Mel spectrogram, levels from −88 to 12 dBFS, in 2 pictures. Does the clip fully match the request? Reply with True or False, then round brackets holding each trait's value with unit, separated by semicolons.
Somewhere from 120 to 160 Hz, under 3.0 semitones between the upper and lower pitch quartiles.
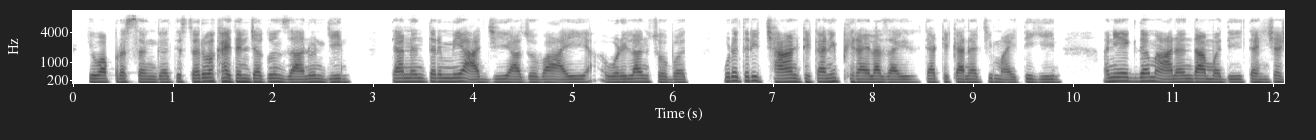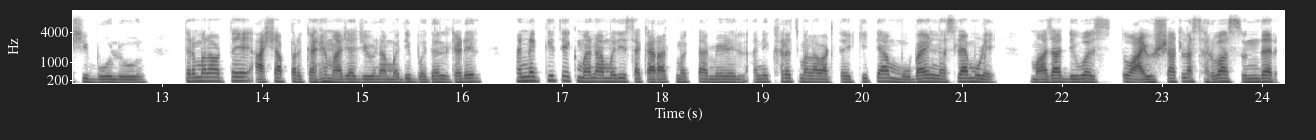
True (140 Hz; 2.5 semitones)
